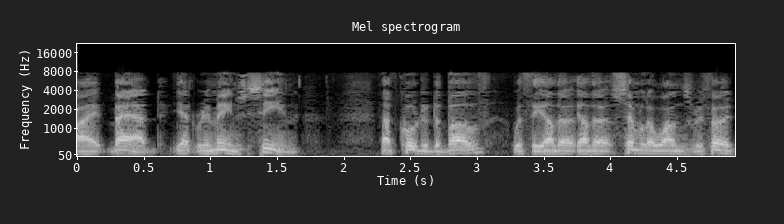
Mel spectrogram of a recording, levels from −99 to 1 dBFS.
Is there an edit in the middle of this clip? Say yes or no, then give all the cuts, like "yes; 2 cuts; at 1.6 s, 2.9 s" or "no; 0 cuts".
yes; 3 cuts; at 1.3 s, 2.4 s, 3.8 s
